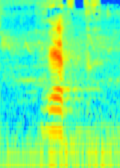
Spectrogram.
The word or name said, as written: guet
